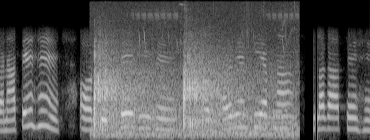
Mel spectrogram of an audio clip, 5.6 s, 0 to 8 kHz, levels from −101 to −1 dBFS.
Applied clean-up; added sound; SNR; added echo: none; Gunshot, gunfire; -2 dB; none.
